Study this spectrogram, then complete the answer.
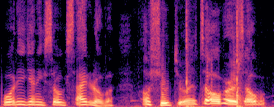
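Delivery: callous shrug. Retold or imitated. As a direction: wave away his panic.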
